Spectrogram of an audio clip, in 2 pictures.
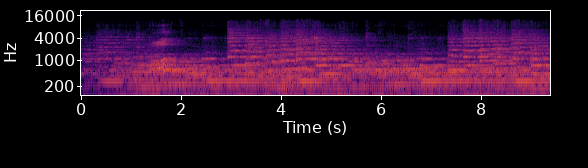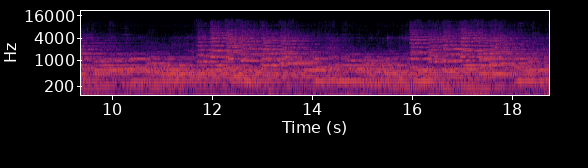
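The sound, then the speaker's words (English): Church bells ringing in steady rounds, half-muffled so each stroke is followed by a softer, echoing strike, forming a continuous loud peal with a rhythmic ebb and swell. “The common thing is that the bells were half muffled in both, giving that echoey sound.”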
